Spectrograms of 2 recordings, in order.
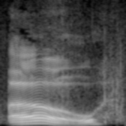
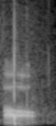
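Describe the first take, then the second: First: O drawn out as "oh"; long, rounded "oh" for O; English long O. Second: O as a short "aw"; O kept open, "aw"; short foreign O. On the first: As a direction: glide O from oh toward oo. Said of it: "the English version O is much longer". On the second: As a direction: say O like "aw", without a glide. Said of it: "the O is very short". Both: Shown as a demonstration.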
